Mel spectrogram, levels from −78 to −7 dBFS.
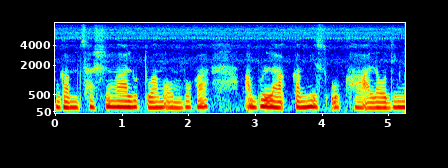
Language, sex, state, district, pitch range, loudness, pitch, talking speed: Mizo, female, Mizoram, Aizawl, 140-150 Hz, -17 LUFS, 145 Hz, 180 wpm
